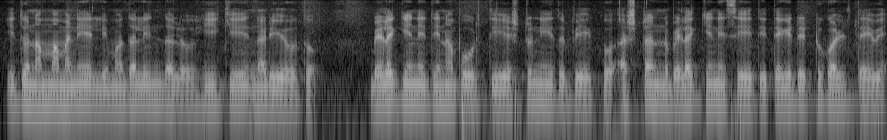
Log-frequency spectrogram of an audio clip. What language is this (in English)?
Kannada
